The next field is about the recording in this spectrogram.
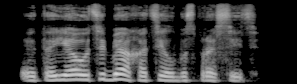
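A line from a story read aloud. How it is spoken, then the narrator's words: Cold reply. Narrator (Russian): холодно ответил Ноа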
